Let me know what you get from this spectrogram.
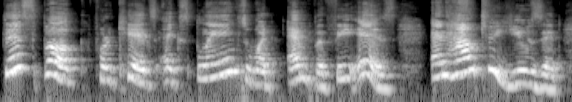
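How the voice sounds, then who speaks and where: A woman's voice: a little high, far from the mic. A woman reading a picture book aloud to children as a storyteller, instructing and putting questions directly to young listeners.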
